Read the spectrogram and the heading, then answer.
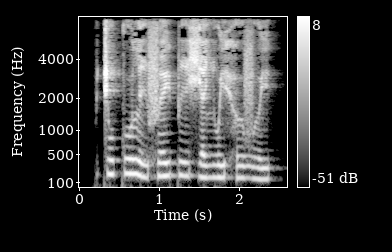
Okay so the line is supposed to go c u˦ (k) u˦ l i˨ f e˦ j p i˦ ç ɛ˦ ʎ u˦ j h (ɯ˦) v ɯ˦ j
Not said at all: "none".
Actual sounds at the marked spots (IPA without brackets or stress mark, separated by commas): k, ɯ˦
